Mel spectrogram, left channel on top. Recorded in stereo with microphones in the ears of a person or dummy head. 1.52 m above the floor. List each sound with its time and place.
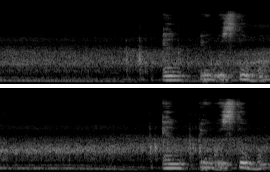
1.6 s a woman speaking: 85° right, 2.5 m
